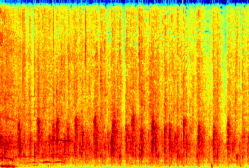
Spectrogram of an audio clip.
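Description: An audience claps steadily for about five seconds for the speaker's younger brother, a fifth grader featured on a music track, a dense, even patter of many hands at a fairly constant loudness, with a brief faint vocal sound at the very start.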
